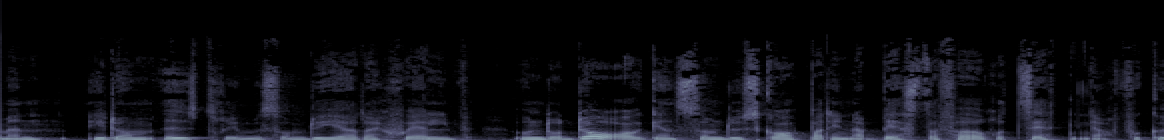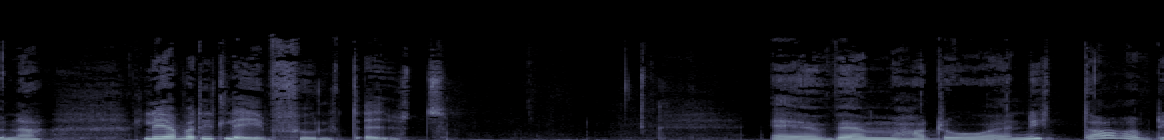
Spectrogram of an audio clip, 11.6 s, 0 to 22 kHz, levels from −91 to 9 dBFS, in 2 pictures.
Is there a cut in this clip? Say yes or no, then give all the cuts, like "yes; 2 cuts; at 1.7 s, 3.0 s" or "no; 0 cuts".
no; 0 cuts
